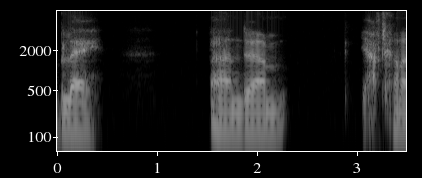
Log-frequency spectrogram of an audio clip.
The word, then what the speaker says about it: blé: The French for wheat is BLE acute. And I think it's pretty much pronounced blé.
